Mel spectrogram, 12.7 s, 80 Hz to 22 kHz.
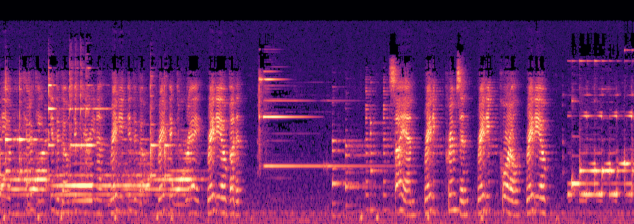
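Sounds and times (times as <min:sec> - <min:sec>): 
phone ringtones previewed on a settings screen: 0:00.0 - 0:03.4, 0:05.2 - 0:07.3, 0:11.4 - 0:12.6
speech-like passages: 0:00.1 - 0:04.9, 0:07.4 - 0:11.0.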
